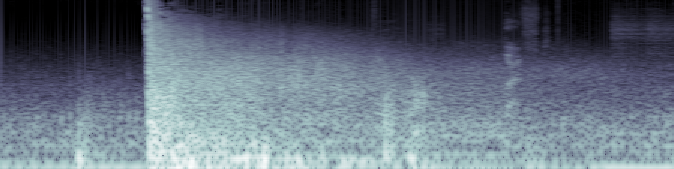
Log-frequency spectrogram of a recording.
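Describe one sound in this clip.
A large explosion booms loudly and rumbles away.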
